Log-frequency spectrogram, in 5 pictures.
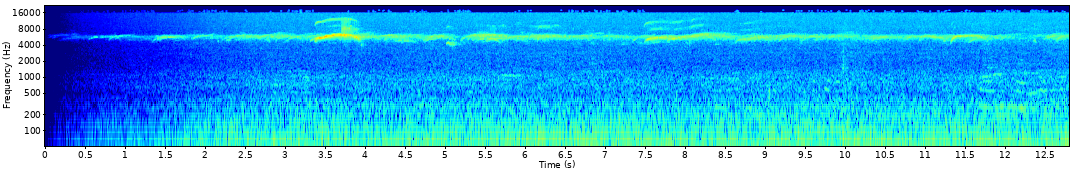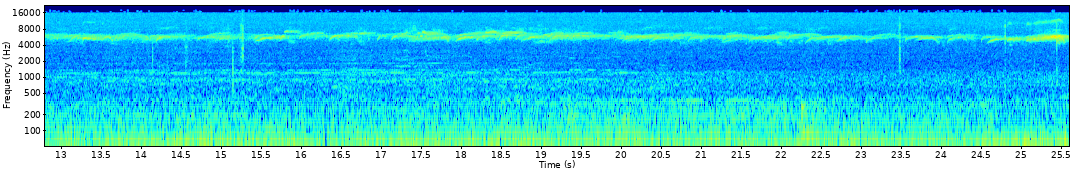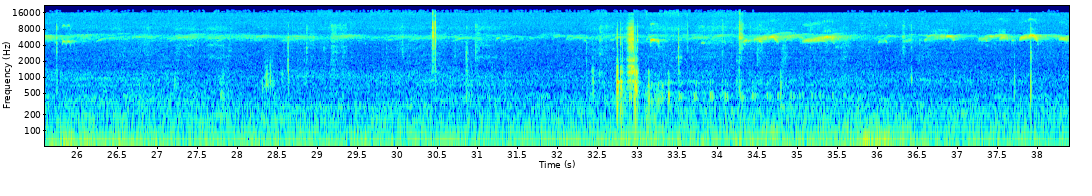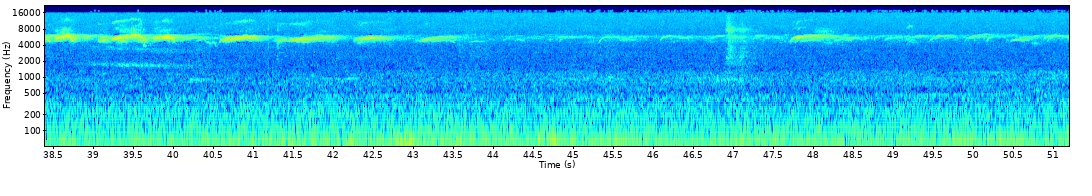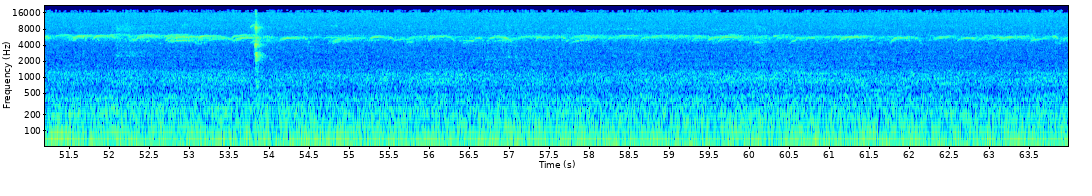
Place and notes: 20 rue Monadey - Victoire, Bordeaux, France - WLD 2014 swifts just before they go to sleep
the swifts at my window. they are just leaving. + my clock. (Marantz PMD 661 Int Mic)
16 July, 21:00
